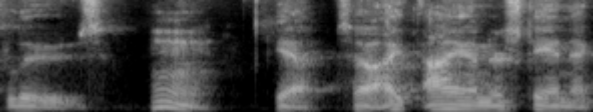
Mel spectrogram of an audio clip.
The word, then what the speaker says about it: Lewes: there building houses, but now everybody calls it Lewis. Weird. But it's actually pronounced Lewes.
